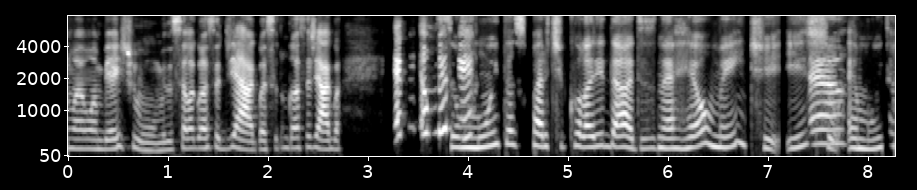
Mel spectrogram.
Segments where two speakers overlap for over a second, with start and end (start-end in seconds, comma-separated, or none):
none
